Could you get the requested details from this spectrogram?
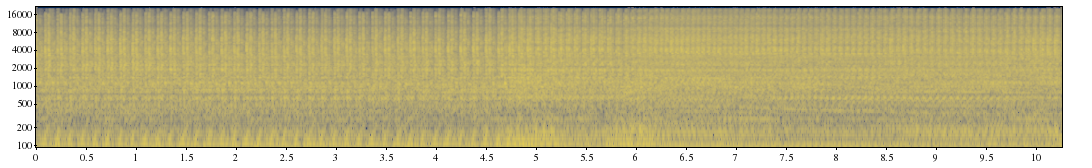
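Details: ZAZ engine, recorded with the plug caps removed. A steady rapid ticking knock, about four per second, rides over a rough idle; a knock in the engine, source not yet isolated.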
